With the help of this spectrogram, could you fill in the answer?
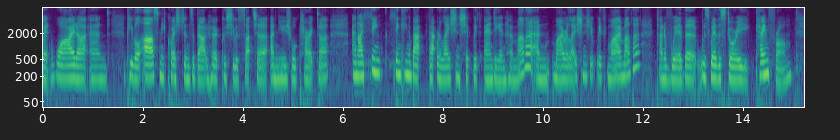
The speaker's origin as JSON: {"language": "English", "town": "Brisbane", "region": "Queensland", "country": "Australia", "tie": "born or raised there", "said": "So I grew up in Brisbane in the 1970s."}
